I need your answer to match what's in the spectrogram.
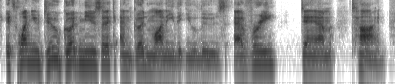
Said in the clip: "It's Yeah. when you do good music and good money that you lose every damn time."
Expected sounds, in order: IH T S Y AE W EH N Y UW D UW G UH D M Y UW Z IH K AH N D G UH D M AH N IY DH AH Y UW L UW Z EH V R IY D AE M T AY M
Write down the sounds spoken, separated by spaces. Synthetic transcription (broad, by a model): IH T S W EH N Y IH D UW G UH D M Y UW Z IH K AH N G UH D M AH N IY DH AH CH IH L UW Z EH V R IY D AE M T AY M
